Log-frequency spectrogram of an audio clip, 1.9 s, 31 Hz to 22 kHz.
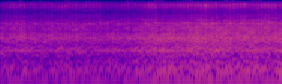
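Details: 1995 Ford F Super Duty Powerstroke diesel idling after water pump and thermostat replacement, warming up with gauge at halfway and heat from vents; coolant previously wasn't flowing through upper radiator hose; steady, even idle, no knocks or misses.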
